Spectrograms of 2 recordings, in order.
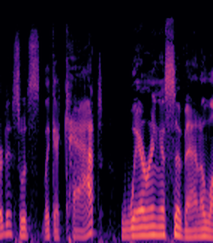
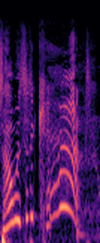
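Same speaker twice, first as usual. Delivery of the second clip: incredulous; 3 dB louder, slower than usual. Real, not acted. Baffled by a card with antlers.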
